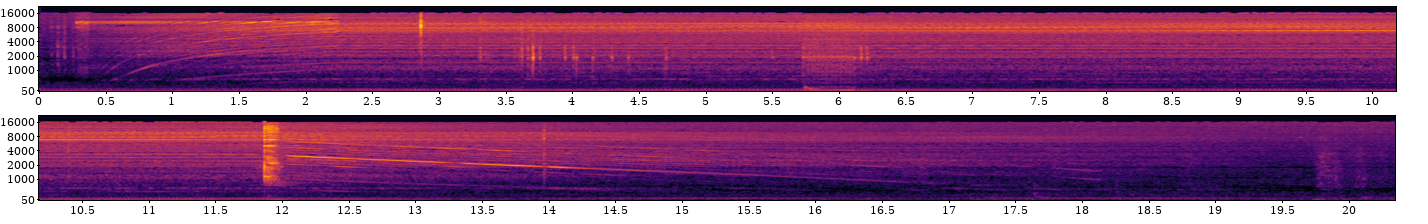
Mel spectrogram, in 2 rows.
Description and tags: Quantum Fireball EX - 5400rpm - BB
A Quantum (G3 PowerMacs came with them) hard drive manufactured in 1998 close up; spin up and spin down.
(FIREBALL EX6.4A)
